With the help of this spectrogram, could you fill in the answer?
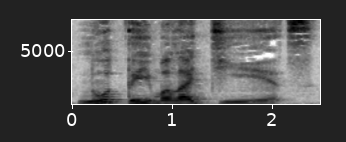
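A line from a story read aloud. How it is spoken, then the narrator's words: Admiring with rising growl. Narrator (Russian): восхитился он, но уже с невольно закипающим рычанием от вида этих наглецов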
